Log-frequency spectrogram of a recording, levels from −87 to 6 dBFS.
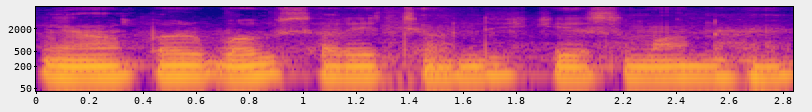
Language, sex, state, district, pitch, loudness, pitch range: Hindi, male, Jharkhand, Deoghar, 100 Hz, -17 LUFS, 95-105 Hz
